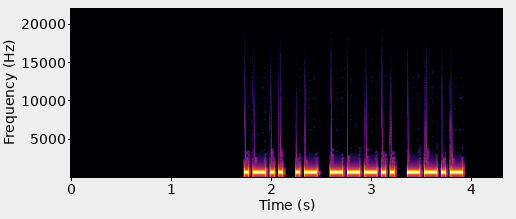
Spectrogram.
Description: Morse code, heard as a keyed tone, about 28 wpm, 700 Hz. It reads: LA8Q
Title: DXCC-100 Call Signs - 4 Characters - 28wpm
